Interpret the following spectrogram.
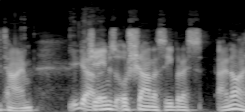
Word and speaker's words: O'Shaughnessy: O'Shaughnessy, but I know I said it right this time.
